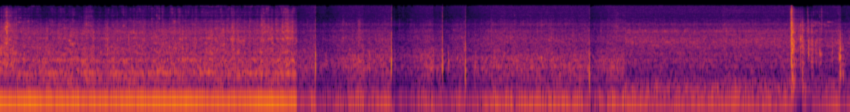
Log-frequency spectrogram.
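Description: Heavy military vehicles' engines running with a steady low drone. About four and a half seconds in the sound changes abruptly to a thinner mix with a few sharp clicks. Near the tenth second a different low engine drone takes over.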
